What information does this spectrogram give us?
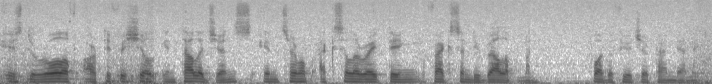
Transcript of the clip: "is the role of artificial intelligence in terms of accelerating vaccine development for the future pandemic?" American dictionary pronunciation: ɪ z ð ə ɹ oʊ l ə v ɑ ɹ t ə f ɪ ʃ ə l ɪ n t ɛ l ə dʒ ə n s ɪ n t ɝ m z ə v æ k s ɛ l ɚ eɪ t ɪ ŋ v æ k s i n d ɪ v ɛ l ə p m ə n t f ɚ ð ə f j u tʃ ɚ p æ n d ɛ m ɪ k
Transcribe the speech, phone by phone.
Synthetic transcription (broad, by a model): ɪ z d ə ɹ oʊ l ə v ɑ ɹ t ə f ɪ ʃ ə l ɪ n t ɛ l ə dʒ ə n s ɪ n t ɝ m ə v æ k s ɛ l ɚ eɪ t ɪ ŋ f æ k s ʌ n d ɪ v ɛ l ə p m ə n t f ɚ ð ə f j u tʃ ɚ p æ n d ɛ m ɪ k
